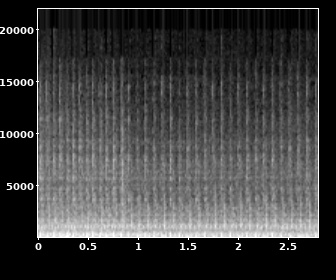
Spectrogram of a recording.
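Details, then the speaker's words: Kawasaki-engined ATCO cylinder mower, warmed up and idling: even, steady single-cylinder putter with no misses or knocks; starts first pull and idles beautifully; normal warm idle. "Once it's warmed up, it starts first time every time. Idles absolutely beautifully."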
